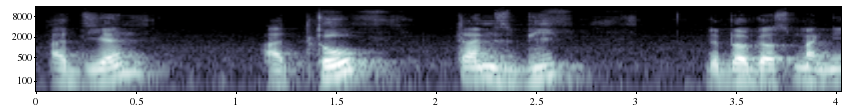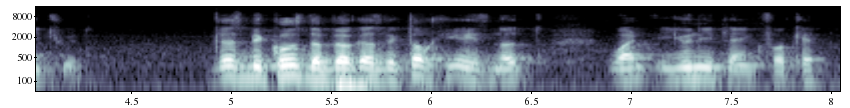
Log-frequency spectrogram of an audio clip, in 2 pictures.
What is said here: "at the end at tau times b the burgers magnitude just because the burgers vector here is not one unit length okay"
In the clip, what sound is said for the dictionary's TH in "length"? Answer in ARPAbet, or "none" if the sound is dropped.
F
